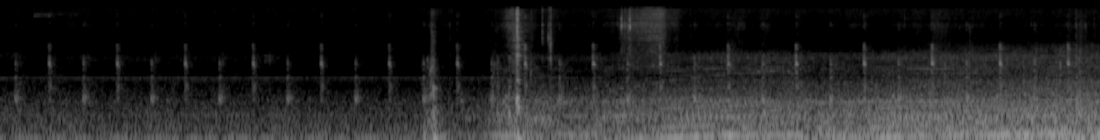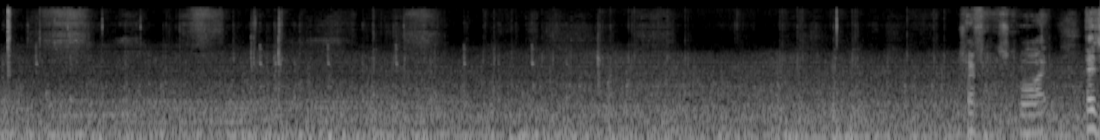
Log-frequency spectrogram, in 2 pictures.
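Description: A car's turn indicator ticks about twice a second while the car waits at a red light, and stops after about four seconds. The car then pulls away, and engine, tyre and wind noise build up and hold steady, loud in the cabin with a window left down.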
